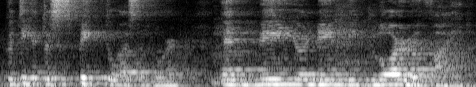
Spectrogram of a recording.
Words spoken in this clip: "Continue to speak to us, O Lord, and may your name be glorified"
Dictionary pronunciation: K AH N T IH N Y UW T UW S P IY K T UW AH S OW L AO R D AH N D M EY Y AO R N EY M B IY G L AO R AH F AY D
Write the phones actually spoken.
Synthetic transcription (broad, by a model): K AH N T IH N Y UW T UW S P IY K T UW AH S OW W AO R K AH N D M EY Y AO R N EY M B IY G L AO R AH F AY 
